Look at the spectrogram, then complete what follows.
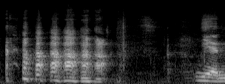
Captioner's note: laughing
